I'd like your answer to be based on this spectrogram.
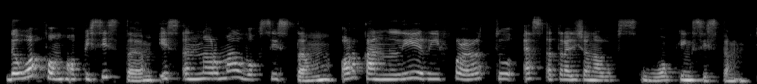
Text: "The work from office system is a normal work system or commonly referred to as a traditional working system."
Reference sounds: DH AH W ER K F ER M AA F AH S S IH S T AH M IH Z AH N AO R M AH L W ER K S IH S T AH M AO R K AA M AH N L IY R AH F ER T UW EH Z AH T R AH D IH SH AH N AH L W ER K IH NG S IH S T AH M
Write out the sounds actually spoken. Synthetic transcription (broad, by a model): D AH W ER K F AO M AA P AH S S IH S T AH M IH S AH N AO R M AH L W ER K S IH S T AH M AO R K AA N L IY R AH F ER T UW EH S AH T R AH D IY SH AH N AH L W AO K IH NG S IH S T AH M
